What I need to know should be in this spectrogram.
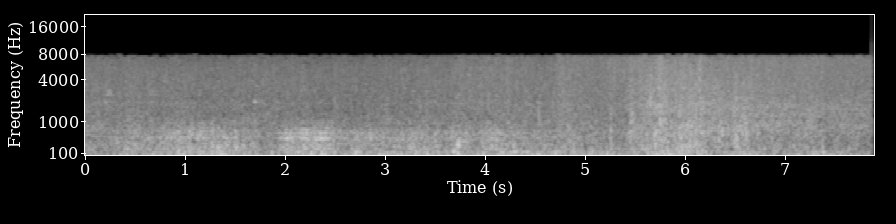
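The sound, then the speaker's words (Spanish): Thunderstorm with heavy rain on a night before winter: a dense, continuous roar of rain with deep rolling thunder that swells at a few points and never fully fades. “Una noche antes del invierno, llega una tormenta que parecía el resfrío del infierno”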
